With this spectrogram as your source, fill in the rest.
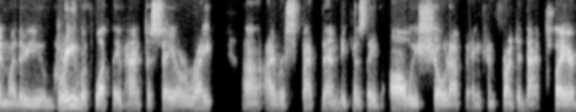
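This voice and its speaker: An ordinary speaking voice with a Canadian accent comes through a dry, close sound with no echo, at a moderate pace with fairly even intonation. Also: man, medium pitch for a man. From Ontario, Canada. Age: 60s. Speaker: retired sports broadcaster. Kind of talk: podcast interview. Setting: podcast.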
